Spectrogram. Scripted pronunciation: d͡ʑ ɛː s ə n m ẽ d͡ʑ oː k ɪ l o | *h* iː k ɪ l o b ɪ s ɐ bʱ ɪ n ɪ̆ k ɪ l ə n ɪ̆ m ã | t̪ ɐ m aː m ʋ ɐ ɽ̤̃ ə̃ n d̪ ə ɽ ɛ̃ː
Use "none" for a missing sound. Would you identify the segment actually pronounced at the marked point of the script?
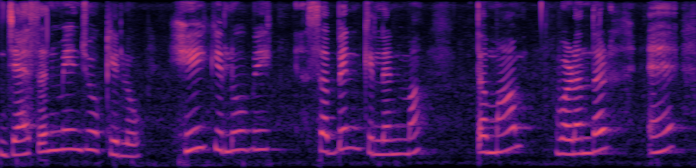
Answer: h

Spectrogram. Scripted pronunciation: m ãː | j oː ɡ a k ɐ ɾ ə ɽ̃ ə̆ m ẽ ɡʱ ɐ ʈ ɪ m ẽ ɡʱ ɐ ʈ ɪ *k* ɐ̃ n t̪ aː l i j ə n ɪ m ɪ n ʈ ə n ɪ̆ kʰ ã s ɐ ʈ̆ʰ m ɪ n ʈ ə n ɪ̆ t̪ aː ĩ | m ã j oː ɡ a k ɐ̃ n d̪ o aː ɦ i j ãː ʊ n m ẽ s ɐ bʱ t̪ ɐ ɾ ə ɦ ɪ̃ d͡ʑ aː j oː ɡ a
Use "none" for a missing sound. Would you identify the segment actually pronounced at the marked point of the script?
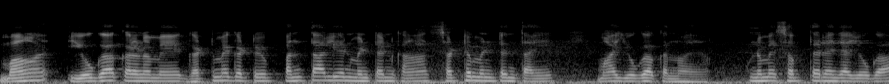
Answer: p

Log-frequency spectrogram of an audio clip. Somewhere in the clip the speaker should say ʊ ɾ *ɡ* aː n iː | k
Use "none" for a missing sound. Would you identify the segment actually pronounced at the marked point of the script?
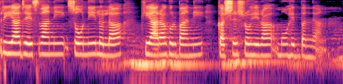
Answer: b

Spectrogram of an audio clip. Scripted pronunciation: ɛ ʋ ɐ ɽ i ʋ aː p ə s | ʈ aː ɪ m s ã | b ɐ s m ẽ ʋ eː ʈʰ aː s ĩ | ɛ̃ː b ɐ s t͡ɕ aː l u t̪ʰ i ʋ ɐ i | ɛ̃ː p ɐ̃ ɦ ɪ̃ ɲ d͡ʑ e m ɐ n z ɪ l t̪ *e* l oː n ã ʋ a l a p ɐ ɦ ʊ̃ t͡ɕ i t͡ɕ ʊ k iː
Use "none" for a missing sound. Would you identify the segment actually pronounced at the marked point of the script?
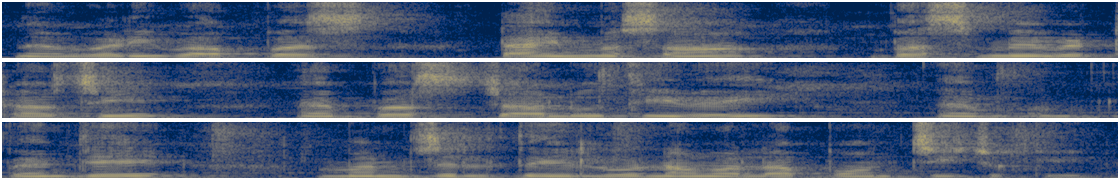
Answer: e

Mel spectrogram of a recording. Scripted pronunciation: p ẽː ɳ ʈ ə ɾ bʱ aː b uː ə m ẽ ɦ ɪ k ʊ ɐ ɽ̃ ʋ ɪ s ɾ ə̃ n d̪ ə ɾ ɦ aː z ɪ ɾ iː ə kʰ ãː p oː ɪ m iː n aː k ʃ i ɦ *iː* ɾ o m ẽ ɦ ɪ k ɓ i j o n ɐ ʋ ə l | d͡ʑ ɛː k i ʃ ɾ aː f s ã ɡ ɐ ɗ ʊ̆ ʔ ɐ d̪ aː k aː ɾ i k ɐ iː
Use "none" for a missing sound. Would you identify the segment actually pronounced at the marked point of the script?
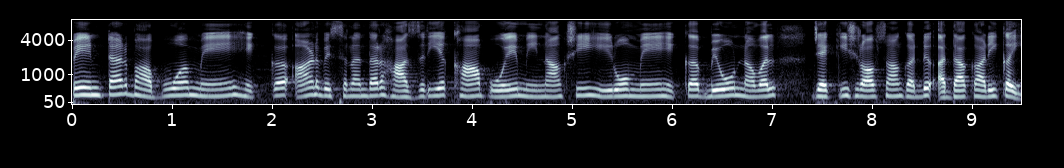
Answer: iː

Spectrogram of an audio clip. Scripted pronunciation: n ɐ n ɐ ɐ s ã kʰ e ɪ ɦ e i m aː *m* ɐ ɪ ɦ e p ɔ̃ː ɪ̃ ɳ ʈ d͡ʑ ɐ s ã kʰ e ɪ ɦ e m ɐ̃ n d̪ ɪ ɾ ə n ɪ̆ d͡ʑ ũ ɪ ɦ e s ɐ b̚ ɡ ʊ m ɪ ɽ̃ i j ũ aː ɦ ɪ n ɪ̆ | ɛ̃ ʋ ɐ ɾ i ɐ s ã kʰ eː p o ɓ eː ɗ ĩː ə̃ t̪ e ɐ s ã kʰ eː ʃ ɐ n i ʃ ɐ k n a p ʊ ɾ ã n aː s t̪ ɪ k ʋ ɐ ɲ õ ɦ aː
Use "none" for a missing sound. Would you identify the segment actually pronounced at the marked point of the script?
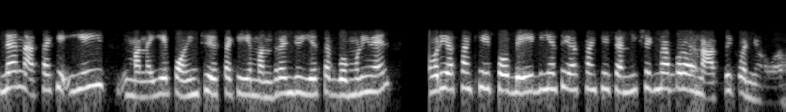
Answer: n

